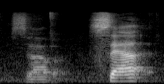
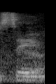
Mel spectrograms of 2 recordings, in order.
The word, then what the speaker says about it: salve: The L silent. Just think of saved. Yeah. Silent Sav. L, that's not Sav. A thing. There's no such thing in the English language. It's spelled S-A-L-V-E.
